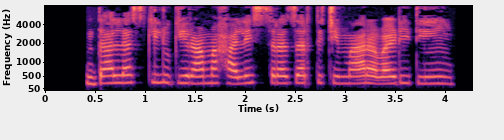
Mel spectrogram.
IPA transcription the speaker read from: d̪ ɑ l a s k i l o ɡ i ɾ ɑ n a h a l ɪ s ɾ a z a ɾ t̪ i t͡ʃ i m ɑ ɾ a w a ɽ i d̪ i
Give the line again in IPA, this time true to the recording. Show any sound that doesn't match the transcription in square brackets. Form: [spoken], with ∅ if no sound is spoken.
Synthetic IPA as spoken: d̪ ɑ l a s k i l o ɡ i ɾ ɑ [m] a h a l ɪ s ɾ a z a ɾ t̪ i t͡ʃ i m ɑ ɾ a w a ɽ i d̪ i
